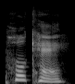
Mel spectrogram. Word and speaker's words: pulque: It's pronounced pulque. Pulque.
